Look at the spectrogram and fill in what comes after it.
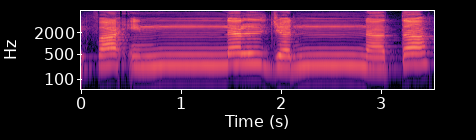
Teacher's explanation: دونوں بار غنہ کیا اور اس کو 1 الف کے برابر لمبا کیا غنے کو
